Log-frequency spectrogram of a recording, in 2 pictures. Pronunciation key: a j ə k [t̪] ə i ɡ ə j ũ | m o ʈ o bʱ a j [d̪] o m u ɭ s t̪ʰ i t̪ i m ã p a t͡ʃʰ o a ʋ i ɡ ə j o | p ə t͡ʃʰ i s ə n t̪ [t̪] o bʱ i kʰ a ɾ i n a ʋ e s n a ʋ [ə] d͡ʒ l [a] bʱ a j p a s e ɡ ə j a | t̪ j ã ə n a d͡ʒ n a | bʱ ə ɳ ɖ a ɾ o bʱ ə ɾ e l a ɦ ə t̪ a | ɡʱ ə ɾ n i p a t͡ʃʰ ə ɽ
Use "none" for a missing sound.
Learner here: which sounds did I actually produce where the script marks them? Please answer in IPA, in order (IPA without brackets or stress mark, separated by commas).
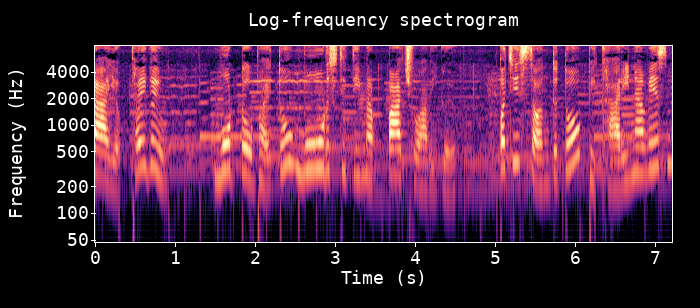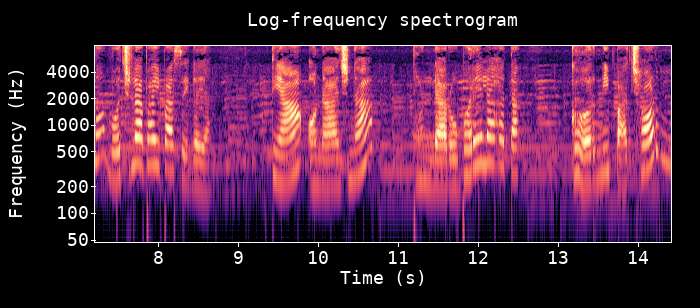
t̪ʰ, t̪, t̪, ə, a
